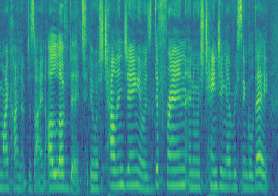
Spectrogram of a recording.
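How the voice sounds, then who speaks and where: A woman with a Lithuanian accent talks at a fairly quick pace with a fairly high pitch and fairly even intonation. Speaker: apprentice designer. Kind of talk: speech. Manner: halting.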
